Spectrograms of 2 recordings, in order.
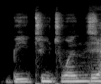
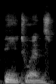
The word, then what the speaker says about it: B2wins: Everyone always wants to say B2 twins. – Yeah. But it's no, it's B2 wins. – Or B2 wins, yeah. But it's just it's pronounced B twins, but it's they got cheeky with the English language and thought, why don't we spell it with a 2 instead B-twins.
